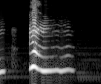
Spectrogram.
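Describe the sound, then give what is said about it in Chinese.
A human voice imitates a cat's meow: one drawn-out, fairly high-pitched call lasting under a second, starting bright and sliding slightly downward before cutting off, with quiet moments before and after. “咦，别踩我的尾巴！喵喵喵”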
